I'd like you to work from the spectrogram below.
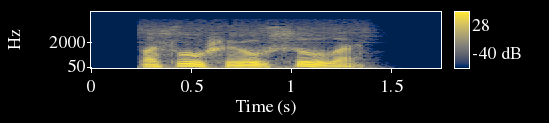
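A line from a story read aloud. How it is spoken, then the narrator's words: Plain. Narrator (Russian): сказал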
